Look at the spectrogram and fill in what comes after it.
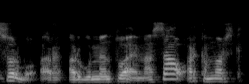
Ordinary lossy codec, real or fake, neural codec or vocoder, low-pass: Opus, 16 kbps; real; none; 7.2 kHz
